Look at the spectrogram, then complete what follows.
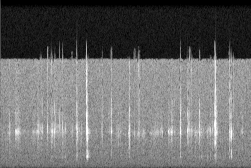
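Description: Small clicks and crinkles of carbon paper being pressed into a wooden bowl and taped down with strips pulled from a desk tape dispenser, with a few sharper snaps standing out.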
